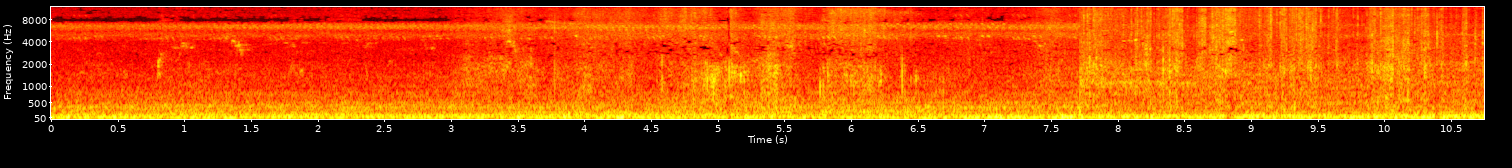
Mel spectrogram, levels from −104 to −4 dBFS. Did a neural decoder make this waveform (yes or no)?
no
